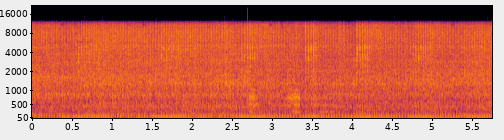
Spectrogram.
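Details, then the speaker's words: Antique Farmall tractor with new Chinese carburetor, mixture screw one full turn out, choke: low chugging idle that surges and pulses irregularly; owner suspects air leak, lean fuel or poor carb. "it'll start either sucking air or not getting enough fuel or i don't know maybe the chinese carb ain't that good"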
